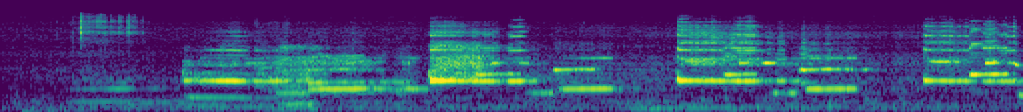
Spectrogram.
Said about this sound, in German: das ist jetzt nochmal mein Song in schneller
